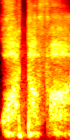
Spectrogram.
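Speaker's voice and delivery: acted freaked-out shock. Retelling seeing a childhood friend at a surprise party, retelling freaking out. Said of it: "So then I start freaking out".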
